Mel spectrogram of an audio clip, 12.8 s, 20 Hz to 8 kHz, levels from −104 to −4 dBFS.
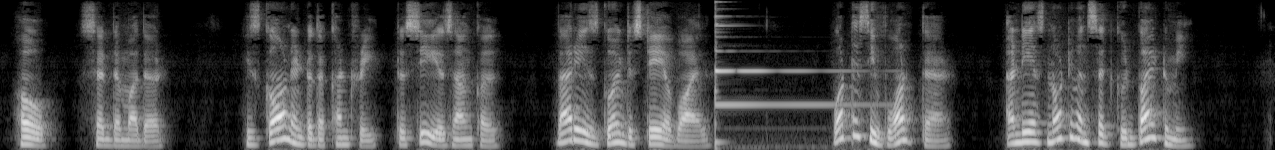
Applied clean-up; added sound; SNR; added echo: none; Harp; 10 dB; none.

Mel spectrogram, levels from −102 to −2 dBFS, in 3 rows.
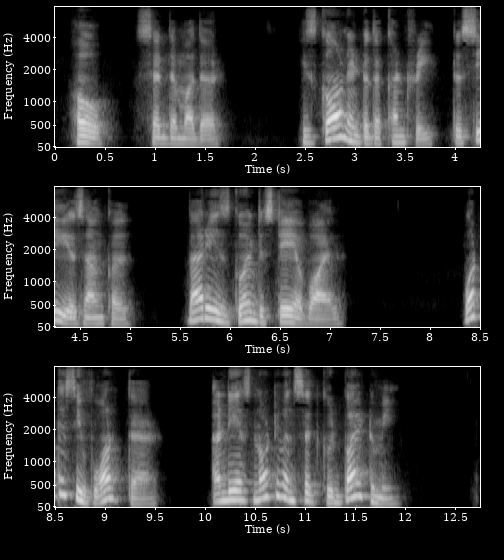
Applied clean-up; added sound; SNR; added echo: neural mask model Resemble Enhance denoiser.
